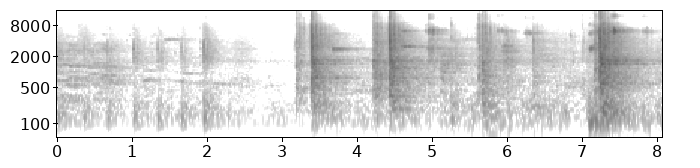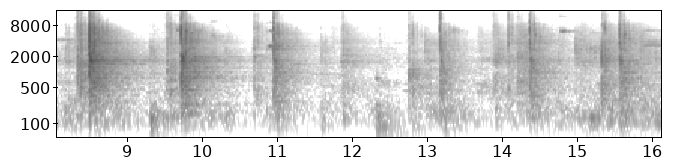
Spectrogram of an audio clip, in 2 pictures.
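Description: Squash rally: the ball is struck by rackets and hits the walls of a glass court about once a second, each hit ringing briefly in the hall. The hits start about three seconds in, after a few quiet ball bounces.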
